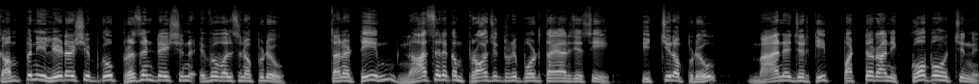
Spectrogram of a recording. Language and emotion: Telugu, angry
